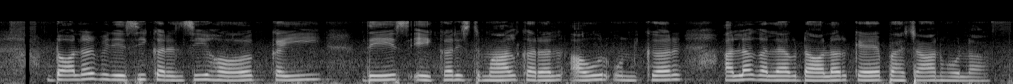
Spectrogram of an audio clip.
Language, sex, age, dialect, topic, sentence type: Bhojpuri, female, 25-30, Western, banking, statement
